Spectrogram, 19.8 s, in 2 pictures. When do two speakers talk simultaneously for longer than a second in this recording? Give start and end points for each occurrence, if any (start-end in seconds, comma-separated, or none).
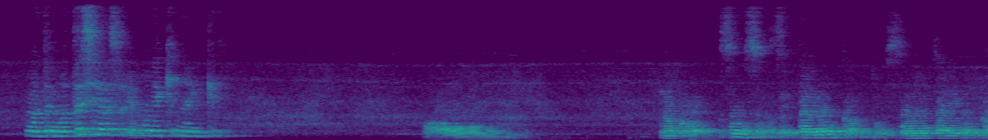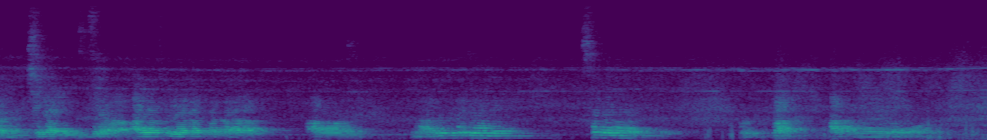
none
